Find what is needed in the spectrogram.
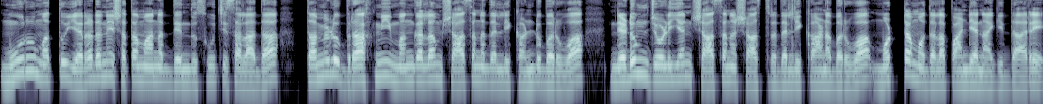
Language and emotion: Kannada, neutral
